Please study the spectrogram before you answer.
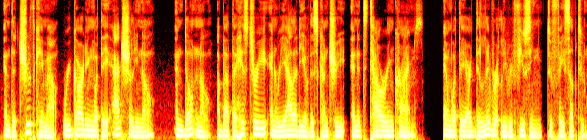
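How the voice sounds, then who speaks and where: A man's voice: lowish voice, fairly even intonation, moderate pace, darkish tone. A man reading a scripted political polemic as narration. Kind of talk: scripted narration, polemical essay read aloud.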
